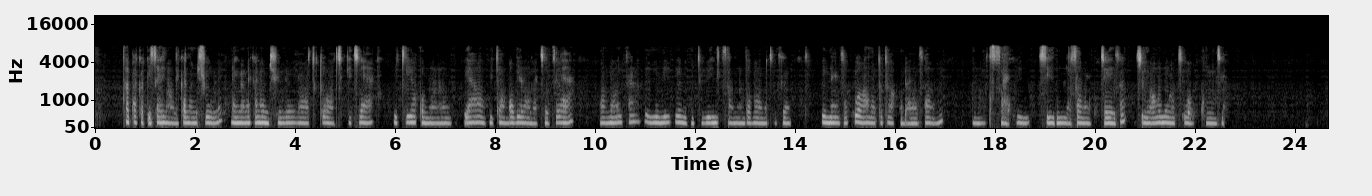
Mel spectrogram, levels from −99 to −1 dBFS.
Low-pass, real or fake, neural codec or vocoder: 7.2 kHz; fake; codec, 24 kHz, 1.5 kbps, HILCodec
